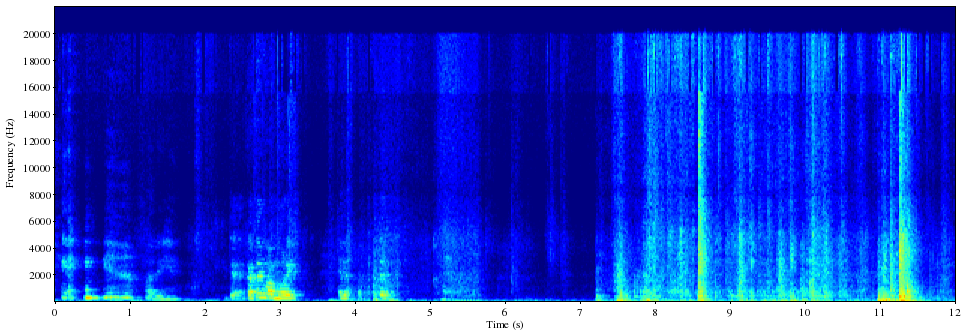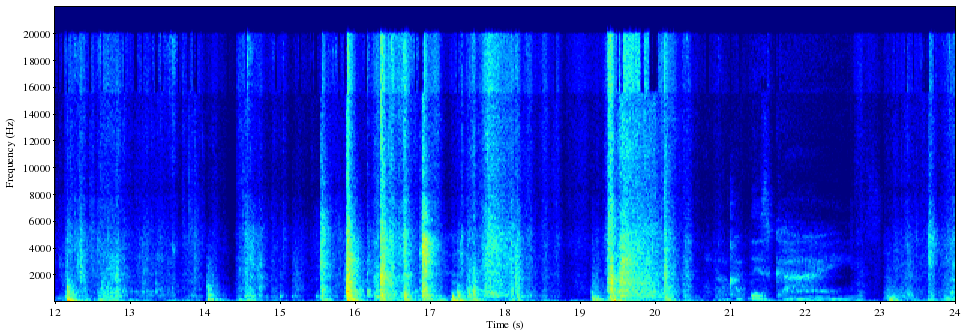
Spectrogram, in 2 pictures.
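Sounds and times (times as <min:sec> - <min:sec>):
cardboard box rustling: 0:07.2 - 0:15.5.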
